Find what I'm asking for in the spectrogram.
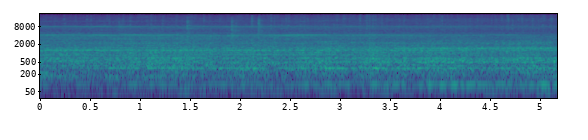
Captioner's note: mill grinding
